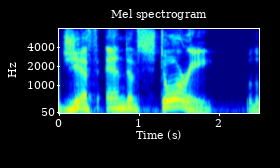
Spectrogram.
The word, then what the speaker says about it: GIF: pronunciations they are wrong it is a soft G pronounced GIF end of story well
